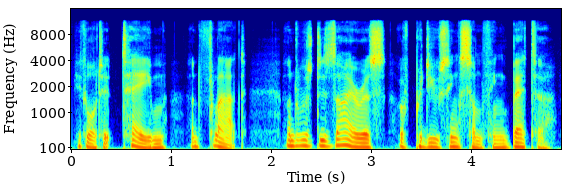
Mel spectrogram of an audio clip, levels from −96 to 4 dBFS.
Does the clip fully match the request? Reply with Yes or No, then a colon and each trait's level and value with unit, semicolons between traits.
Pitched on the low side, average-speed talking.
Yes: low, 110 Hz; average, 160 wpm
